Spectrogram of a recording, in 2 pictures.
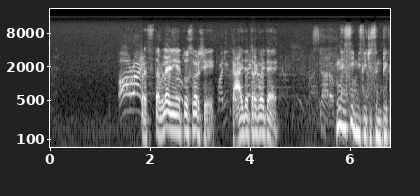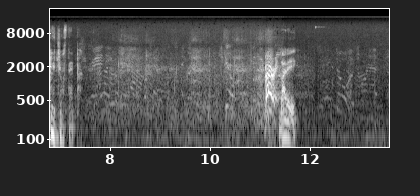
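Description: A crowd murmurs quietly in the background.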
